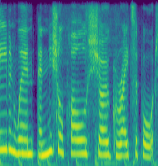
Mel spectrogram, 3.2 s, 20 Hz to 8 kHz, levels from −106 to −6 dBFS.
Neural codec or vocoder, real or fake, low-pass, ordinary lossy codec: none; real; 7.2 kHz; Opus, 64 kbps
